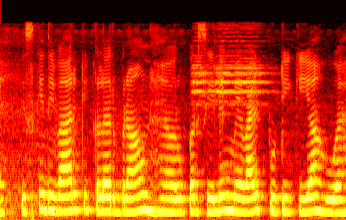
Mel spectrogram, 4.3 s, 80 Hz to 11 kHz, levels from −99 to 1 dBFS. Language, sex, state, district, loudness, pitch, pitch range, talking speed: Hindi, female, Jharkhand, Palamu, -13 LUFS, 210 Hz, 200-220 Hz, 205 wpm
